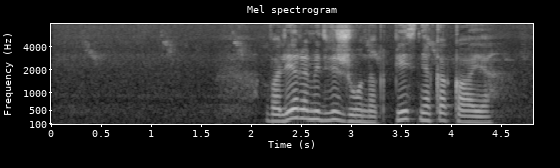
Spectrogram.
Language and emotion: Russian, neutral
